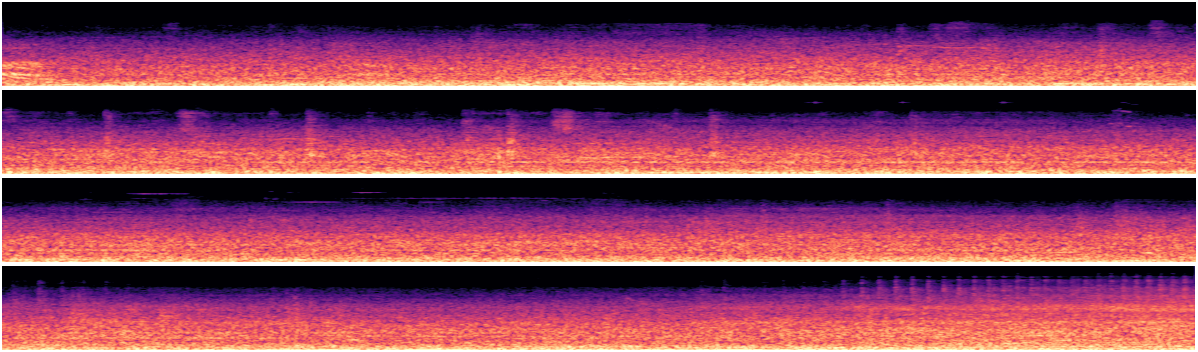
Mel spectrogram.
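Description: City traffic rumbles steadily along a nearby street outdoors.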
